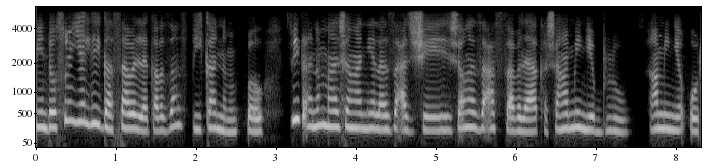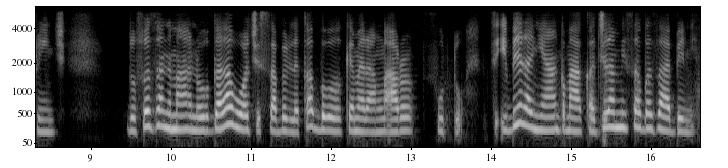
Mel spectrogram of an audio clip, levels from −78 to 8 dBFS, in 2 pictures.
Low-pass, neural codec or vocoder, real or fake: 5.4 kHz; codec, 16 kHz, about 1 kbps, DyCAST, with the encoder's durations; fake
